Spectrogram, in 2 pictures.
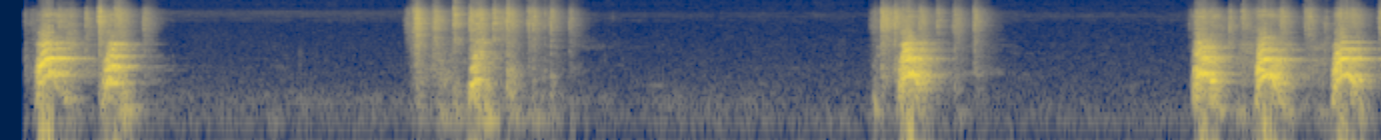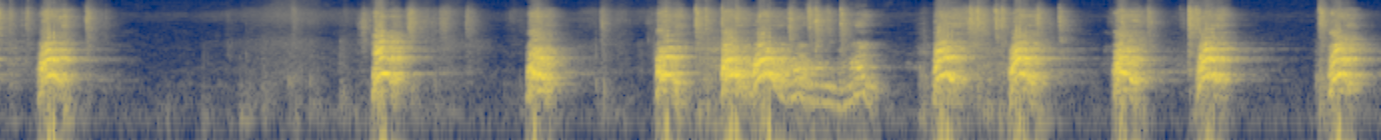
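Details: Blonde Lhasa Apso barking while bothered by a fly: loud, sharp barks in bursts, single yaps and quick runs of three or four, with short silent gaps, denser and more rapid toward the end.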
